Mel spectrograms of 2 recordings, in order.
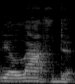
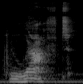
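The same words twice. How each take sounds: First: The ending is not a plain t sound. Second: The ending is a plain t sound. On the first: The speaker calls it wrong. "Don't say they laughed" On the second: The speaker calls it right. "No, they laughed"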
